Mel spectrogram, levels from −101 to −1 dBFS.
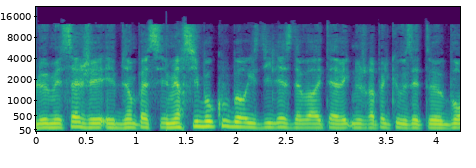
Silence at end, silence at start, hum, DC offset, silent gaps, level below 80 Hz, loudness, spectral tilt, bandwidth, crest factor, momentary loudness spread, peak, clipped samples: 0 s; 0 s; none; under 0.1%; none; -52 dBFS; -16 LUFS; -5.5 dB/octave; 13 kHz; 14 dB; 5 LU; 0 dBFS; under 0.1%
